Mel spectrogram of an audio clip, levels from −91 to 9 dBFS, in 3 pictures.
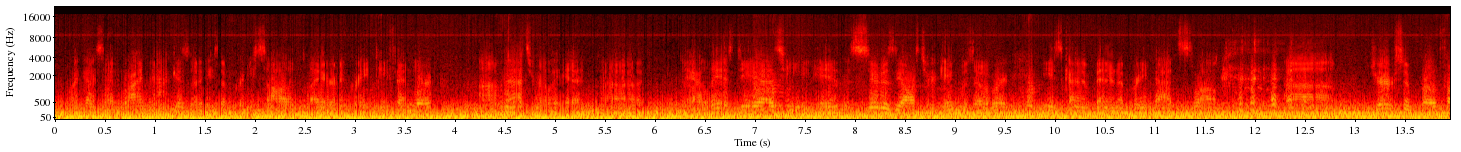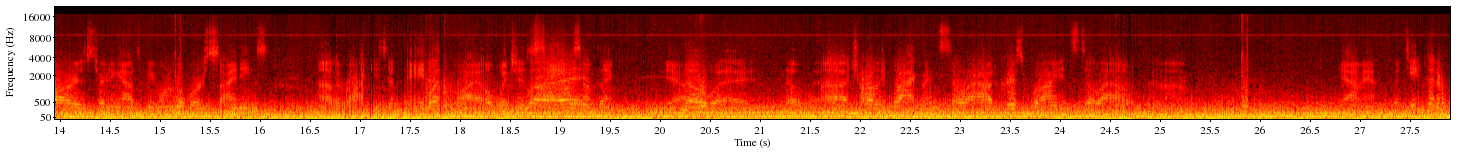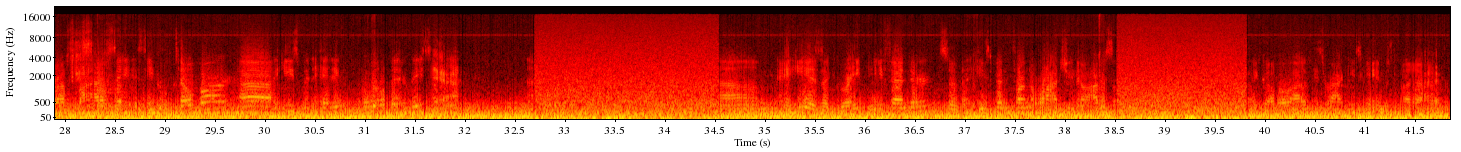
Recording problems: distortion; heavy; 49% of the sound clipped
electrical hum; loud; throughout; 50 Hz, 8 dB below the speech
low rumble; loud; throughout; 5 dB below the speech
hiss; faint; throughout; 25 dB below the speech
audio cutting out; at 33 s for 2 s and at 39 s for 1.5 s

